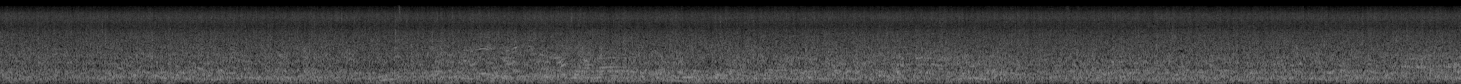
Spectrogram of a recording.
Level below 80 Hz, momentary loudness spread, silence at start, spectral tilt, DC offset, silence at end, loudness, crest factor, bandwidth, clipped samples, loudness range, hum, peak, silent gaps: -54 dBFS; 2 LU; 0 s; -2.5 dB/octave; under 0.1%; 0 s; -32 LUFS; 14 dB; 16.5 kHz; under 0.1%; 1 LU; none; -18 dBFS; none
